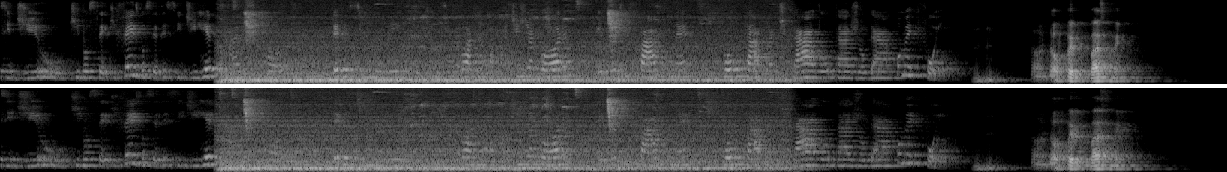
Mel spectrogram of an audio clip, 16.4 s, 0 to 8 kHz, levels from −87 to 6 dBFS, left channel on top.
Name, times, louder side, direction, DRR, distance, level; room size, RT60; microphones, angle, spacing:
voice 1, 0.0-3.9 4.4-7.6 7.9-9.2 9.5-12.5, left 2 dB, 85° left, 2 dB, 2.7 m, -39 dB
sound 1, 2.8-10.6, right 1 dB, 70° right, 4.5 m, -33 dB
voice 2, 13.7-14.9, left 3 dB, 45° left, 3 dB, 1.0 m, -31 dB
11.0 x 8.8 x 7.4 m, 0.83 s
head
